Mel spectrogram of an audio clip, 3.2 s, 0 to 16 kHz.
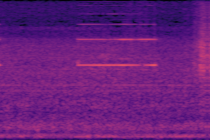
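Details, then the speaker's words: UPS kit with overload set to 700 W, 100 W bulb removed leaving three 200 W bulbs: one clear high buzzer beep just over a second over a low hum, then a faint click; the unit switches on within about 5 seconds. "ये आवाज़ आ रही होगी बजर की। 5 सेकंड में हो जाता है ये ऑन।"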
